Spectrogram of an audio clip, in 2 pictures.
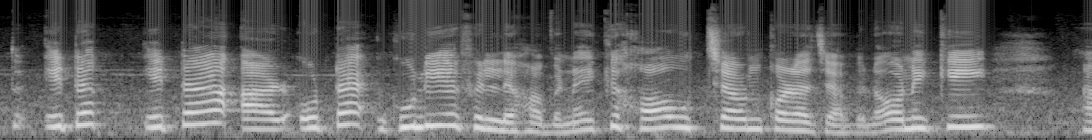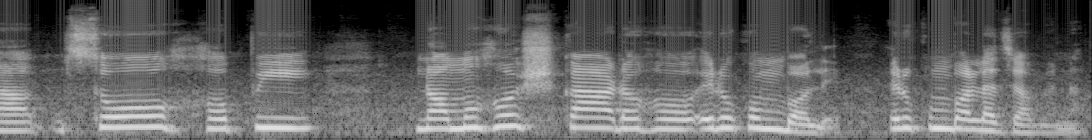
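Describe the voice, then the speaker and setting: A woman's voice: high-pitched, animated, moderate pace, darkish tone, highs cut off, a little hiss or hum. A woman teaching Sanskrit pronunciation in a live online class, patiently explaining and drawing out example syllables.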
